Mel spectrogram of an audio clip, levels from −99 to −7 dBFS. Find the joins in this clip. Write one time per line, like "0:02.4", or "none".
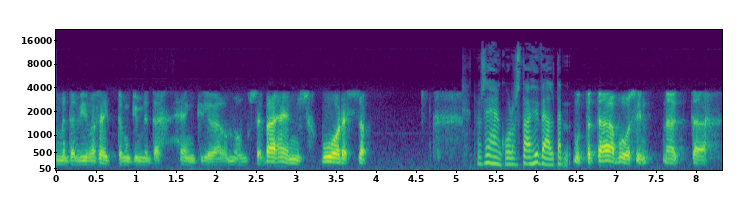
0:05.1
0:06.4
